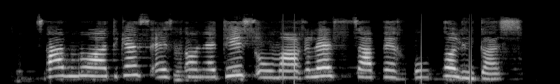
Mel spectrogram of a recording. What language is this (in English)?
Georgian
